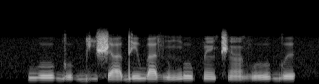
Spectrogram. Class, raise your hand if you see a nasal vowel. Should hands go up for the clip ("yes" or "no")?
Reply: yes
